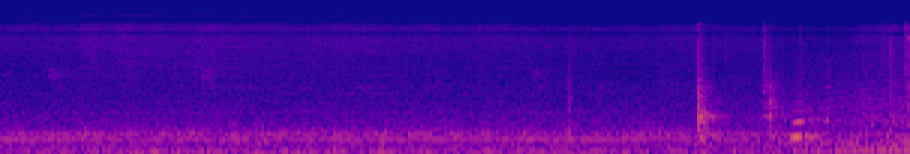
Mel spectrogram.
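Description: Food sizzles on a hot grill.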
